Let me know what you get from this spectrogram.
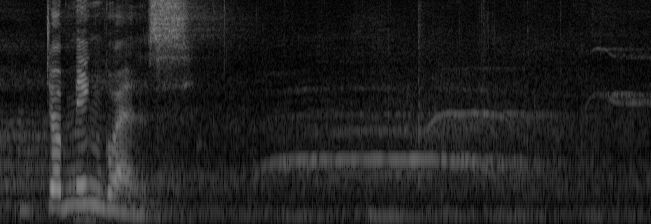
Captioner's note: audience cheers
